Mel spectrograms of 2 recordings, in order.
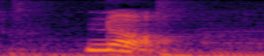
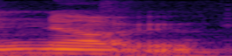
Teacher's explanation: pronounced with rounded lips that stay open it's not like the English know where the lips sort of come narrower towards the end of the word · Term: English no, French no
